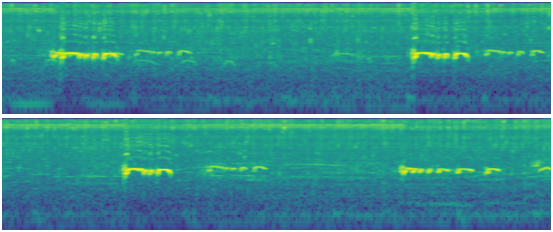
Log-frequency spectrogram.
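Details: Wild local zebra dove singing strongly: rapid rolling coo bursts about every three seconds, each followed by softer trailing coos, with other doves calling faintly in the background.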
